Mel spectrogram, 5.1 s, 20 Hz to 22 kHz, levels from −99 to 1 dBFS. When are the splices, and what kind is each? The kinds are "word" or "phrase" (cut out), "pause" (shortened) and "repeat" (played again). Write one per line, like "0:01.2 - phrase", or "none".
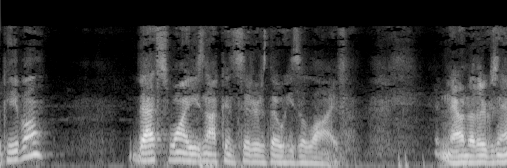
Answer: none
